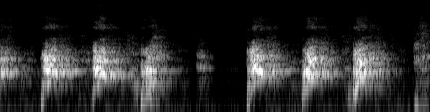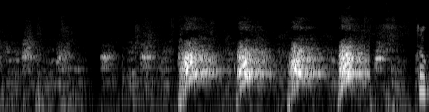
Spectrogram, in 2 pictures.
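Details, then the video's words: German Shepherd on alert at a gate, barking non-stop at another dog outside; rapid bursts of loud, harsh barks, roughly two per second, with short pauses and a few softer barks between. "Leo The German Shepherd Goes CRAZY Barking!"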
